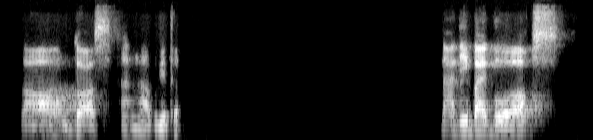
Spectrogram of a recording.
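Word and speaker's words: λόγος: Jadi bacanya logos.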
